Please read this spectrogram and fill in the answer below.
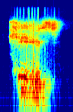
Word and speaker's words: cis: about, because fun fact, in Latin, that is pronounced keys.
